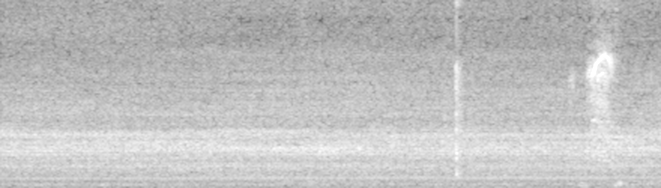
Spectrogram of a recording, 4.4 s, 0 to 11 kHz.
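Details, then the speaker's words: Creality Ender 5 Plus Meanwell PSU fitted with two 40x10 mm always-on fans replacing the noisy stock fan: soft steady whir with faint hum, no rattle or ticking; normal running. "but these two fans will be on all the time the pin is on these other two are under the thermostatic control that is actually inside the PS"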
